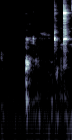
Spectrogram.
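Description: A spoon clinks against the inside of a cup of hot coffee: a soft knock followed by two bright, ringing taps, quiet overall after a moment of silence.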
